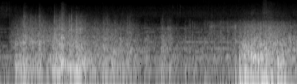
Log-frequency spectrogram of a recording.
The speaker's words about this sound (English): For some, the summer storms are a welcome reprieve from the heat. The walls of dust and lightning strikes a pre-show spectacle.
